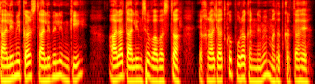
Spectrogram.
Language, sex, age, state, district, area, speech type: Urdu, male, 18-30, Delhi, Central Delhi, urban, spontaneous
